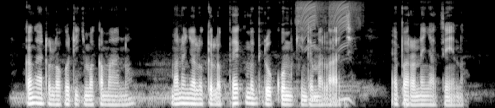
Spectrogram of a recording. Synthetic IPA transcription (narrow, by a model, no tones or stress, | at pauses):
kaŋatɔlɔkɔtit͡ʃmakamanɔmanɔɲalɔkɛlɔ̰pɛkmabiɾokwomkʰindema̰la̰t͡ʃ | ɛ̰paɾɔnɛɲa̰t̪ɪ̰nɔ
